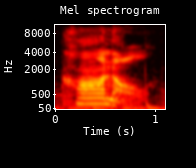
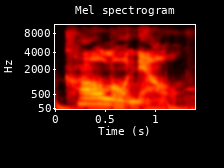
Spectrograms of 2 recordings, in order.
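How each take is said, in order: First: The word is said without an L sound. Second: The word is said with an L sound. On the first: The speaker calls it right. "but rather Connell" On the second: The speaker calls it wrong. "this is not gonna be colonel"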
